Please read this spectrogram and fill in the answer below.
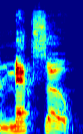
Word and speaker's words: mezzo: and yeah we get mezzo's name wrong all the time or I just call him naz a lot too it's there's like a silent T in their mezzo it's like pizza but so yeah no it's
